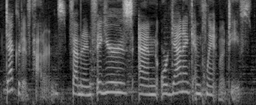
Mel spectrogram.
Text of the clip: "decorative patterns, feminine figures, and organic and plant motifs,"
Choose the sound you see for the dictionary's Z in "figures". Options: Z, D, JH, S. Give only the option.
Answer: Z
